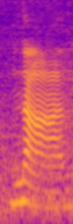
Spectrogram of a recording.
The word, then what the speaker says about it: 難: So it starts with n and ends with another n. Nan, and it's in a low tone, so nan.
